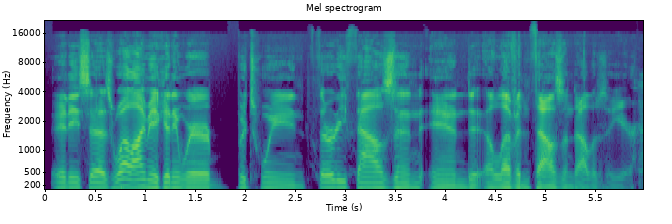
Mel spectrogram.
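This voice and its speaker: A man's voice: mid-range voice, takes it slowly, no echo, studio quality. A man hosting a public affairs radio talk show, chatting casually with a stuffy nose and many fillers and restarts. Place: radio studio.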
